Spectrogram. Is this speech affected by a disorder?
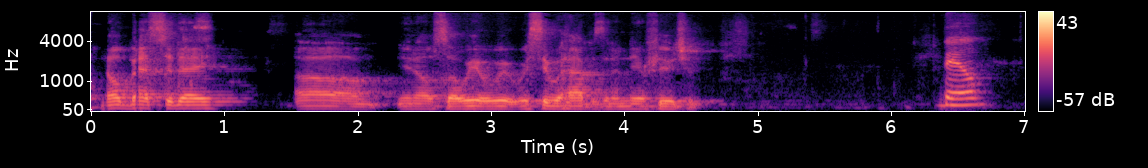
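No.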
